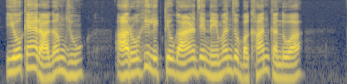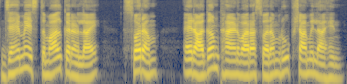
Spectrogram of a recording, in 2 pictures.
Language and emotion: Sindhi, neutral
